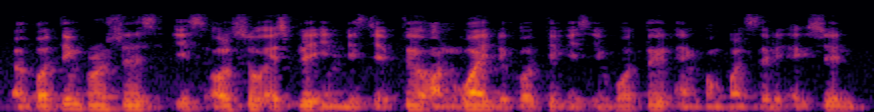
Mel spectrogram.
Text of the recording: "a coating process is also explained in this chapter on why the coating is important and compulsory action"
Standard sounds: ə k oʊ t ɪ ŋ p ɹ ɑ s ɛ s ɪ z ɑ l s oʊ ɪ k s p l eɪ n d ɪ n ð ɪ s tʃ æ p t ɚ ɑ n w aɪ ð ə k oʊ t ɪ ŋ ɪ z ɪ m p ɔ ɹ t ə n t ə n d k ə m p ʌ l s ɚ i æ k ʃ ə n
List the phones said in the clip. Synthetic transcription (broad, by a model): ə k oʊ t ɪ ŋ p ɹ ɑ s ɛ s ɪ s ɑ l s oʊ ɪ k s p l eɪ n ɪ n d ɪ s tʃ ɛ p t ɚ ɑ n w aɪ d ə k oʊ t ɪ ŋ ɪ s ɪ m p ɔ t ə n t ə n k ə m p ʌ l s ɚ i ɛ k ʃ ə n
